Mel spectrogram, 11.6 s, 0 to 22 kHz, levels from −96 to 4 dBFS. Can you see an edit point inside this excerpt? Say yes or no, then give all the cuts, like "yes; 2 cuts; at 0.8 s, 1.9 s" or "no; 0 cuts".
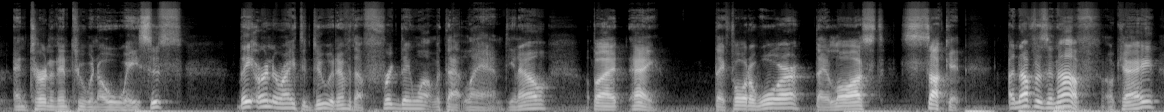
yes; 2 cuts; at 5.9 s, 9.9 s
